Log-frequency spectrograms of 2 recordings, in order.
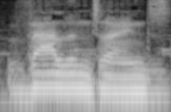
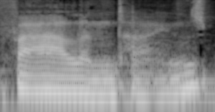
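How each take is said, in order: First: The word begins with a V sound. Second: The word begins with a W sound. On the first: The speaker calls it right. "it's Valentine's with a V sound" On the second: The speaker calls it wrong. "it's not W"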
